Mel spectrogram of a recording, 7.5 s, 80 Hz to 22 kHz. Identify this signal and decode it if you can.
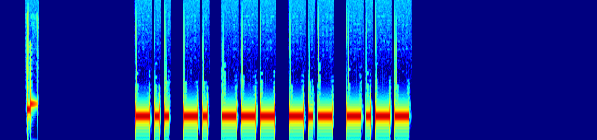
Morse code, heard as a keyed tone, about 20 wpm, 700 Hz. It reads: DNOKY
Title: Code Groups - 5 Letters - 20wpm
